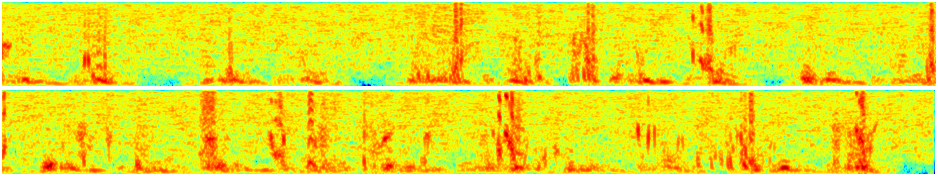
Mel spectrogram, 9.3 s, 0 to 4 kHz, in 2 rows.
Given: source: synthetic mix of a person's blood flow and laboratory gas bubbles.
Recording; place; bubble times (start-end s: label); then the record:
Doppler ultrasound of blood flow; precordium
0.00-0.06 s: bubbles
0.40-0.58 s: bubbles
1.08-1.25 s: bubbles
2.05-2.36 s: bubbles
2.54-2.73 s: bubbles
2.83-3.02 s: bubbles
3.17-3.25 s: bubbles
3.44-3.68 s: bubbles
4.01-4.10 s: bubbles
4.61-4.74 s: bubbles
4.95-5.13 s: bubbles
5.20-5.25 s: bubbles
5.33-5.44 s: bubbles
5.66-5.83 s: bubbles
6.00-6.14 s: bubbles
6.19-6.33 s: bubbles
6.45-6.65 s: bubbles
6.77-6.83 s: bubbles
7.11-7.48 s: bubbles
7.84-8.55 s: bubbles
8.81-9.06 s: bubbles
From the record:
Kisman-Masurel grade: 242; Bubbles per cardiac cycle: several, 3 to 8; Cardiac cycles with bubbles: 100%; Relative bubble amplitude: moderate (0.250 to 0.450); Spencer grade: 3 (all of the cardiac periods contain showers or single bubble signals, but not dominating or overriding the cardiac motion signals); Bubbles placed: anywhere in the cardiac cycle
